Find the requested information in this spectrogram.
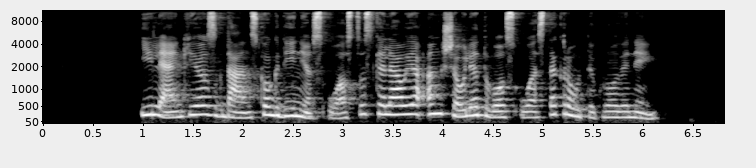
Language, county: Lithuanian, Marijampolė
